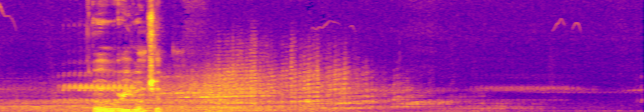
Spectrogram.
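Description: A spaceship engine roars and fades away into the distance.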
